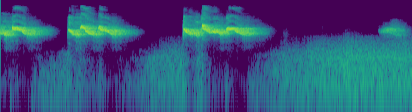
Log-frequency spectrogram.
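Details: Oriental white-eye in courtship mode inside a cage, producing three quick bursts of high, sweet twittering, followed by steady broadband hiss and one faint short chirp.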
